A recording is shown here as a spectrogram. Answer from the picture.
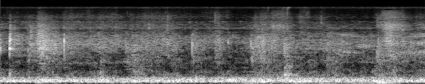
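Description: Plastic fidget spinners spinning on a wooden tabletop, a steady low whirr.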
